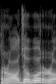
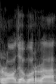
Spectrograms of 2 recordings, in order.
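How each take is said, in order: First: র as a full-mouthed "raw"; র with a back, rounded vowel; heavy rounded vowel. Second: রা with an open aa vowel; রা as "raa", not rounded "raw"; mistaken aa vowel. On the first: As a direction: round the final র, no aa. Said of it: "সঠিক উচ্চারণটা কি দেখেন". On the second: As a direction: end র জবর on an open রা. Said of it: "কিন্তু সেটা আসলে ভুল". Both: Shown as a demonstration.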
